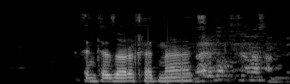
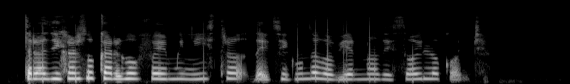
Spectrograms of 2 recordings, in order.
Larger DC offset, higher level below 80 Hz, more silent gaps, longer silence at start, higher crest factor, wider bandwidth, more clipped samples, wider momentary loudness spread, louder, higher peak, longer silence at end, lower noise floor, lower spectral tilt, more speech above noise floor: neither; about the same, -70 dBFS vs -66 dBFS; neither; first, 0.8 s vs 0.25 s; about the same, 18 dB vs 20 dB; first, 11.5 kHz vs 10 kHz; neither; about the same, 11 LU vs 12 LU; second, -31 LUFS vs -20 LUFS; second, -14 dBFS vs 0 dBFS; second, 0 s vs 0.9 s; first, -79 dBFS vs -75 dBFS; about the same, -5.5 dB/octave vs -6 dB/octave; second, 49 dB vs 55 dB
